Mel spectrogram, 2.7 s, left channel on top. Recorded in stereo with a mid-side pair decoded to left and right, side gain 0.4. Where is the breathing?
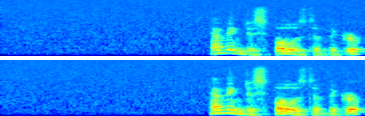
No breathing in this recording.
